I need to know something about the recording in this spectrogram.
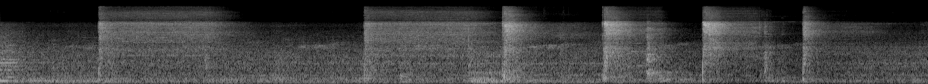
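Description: Pneumatic clamps on a PVC window welding machine hiss with bursts of air.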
